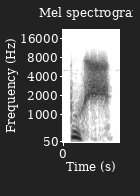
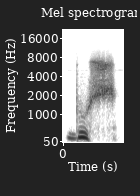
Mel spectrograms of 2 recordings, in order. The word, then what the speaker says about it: bouche: We've got an OU sound and a CH sound with a silent E, une bouche, une bouche.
